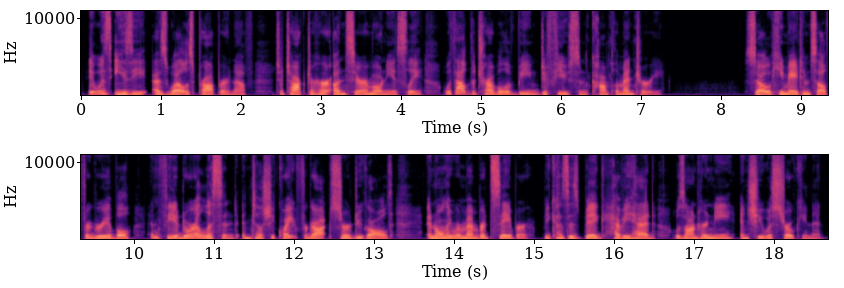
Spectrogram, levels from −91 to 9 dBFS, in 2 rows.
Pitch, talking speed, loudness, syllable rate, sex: 215 Hz, 170 wpm, -20 LUFS, 5.7 syllables/s, female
